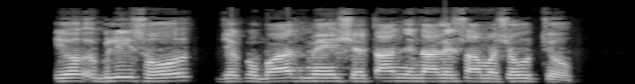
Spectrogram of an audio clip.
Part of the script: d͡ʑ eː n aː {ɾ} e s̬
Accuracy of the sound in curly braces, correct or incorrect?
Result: incorrect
